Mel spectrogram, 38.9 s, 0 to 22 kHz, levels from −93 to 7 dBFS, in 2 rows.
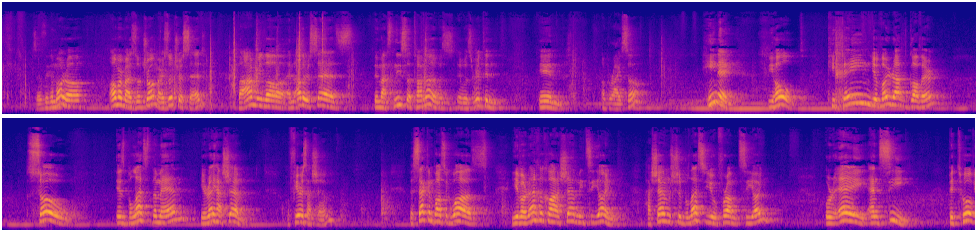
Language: English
